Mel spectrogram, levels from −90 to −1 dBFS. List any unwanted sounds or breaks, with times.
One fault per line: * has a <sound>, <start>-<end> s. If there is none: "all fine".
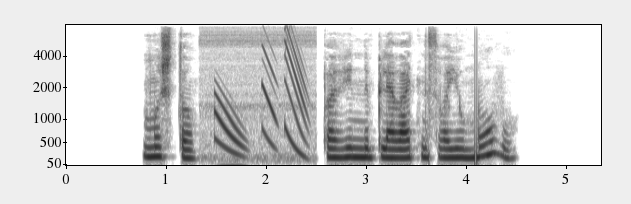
* has a chirp, 1.5-2.5 s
